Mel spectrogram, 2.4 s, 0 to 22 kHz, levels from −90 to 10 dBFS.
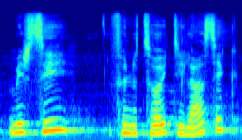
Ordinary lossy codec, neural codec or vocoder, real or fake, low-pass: none; none; real; 14.4 kHz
